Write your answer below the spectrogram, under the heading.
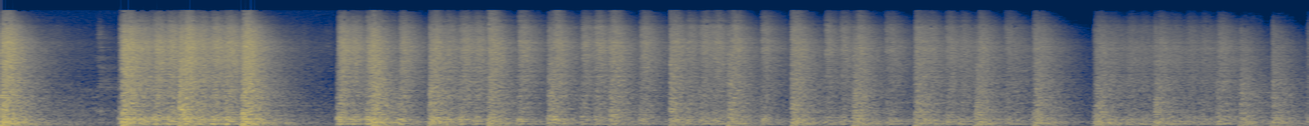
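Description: A school drum corps playing marching snare drums: two loud rolls that swell and die away, then a fast marching beat from about three seconds in that slowly grows quieter.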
